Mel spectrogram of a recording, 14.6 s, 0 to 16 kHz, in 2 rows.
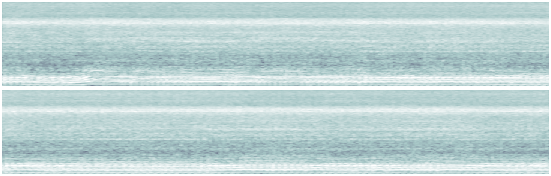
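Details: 2015 BMW S1000RR with an engine swapped from a crashed bike, restarted after topping up oil and coolant. It catches, blips up, and settles into a steady, even hum with no knocks or misses: normal running.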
